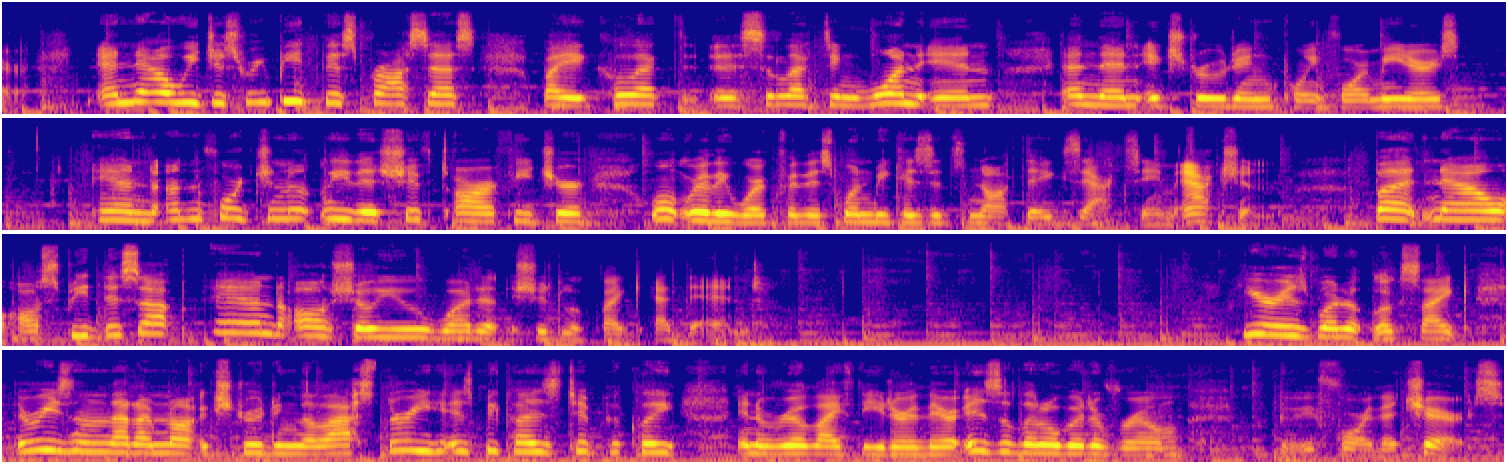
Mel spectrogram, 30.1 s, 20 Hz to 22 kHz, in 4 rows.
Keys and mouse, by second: 0.0 click, 2.5 alt+click, 2.8 alt+middle click, 6.0 ctrl+click, 7.9 e, 16.5 click, 18.8 ctrl+click, 19.2-20.3 typing, 19.9 super+z, 25.9 click, 26.7 shift+click.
